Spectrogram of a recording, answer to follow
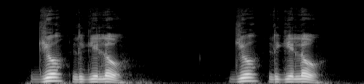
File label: "grab", Hruso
